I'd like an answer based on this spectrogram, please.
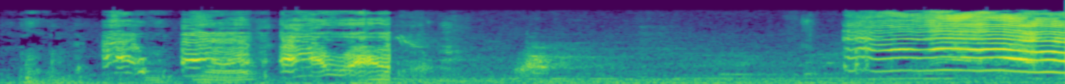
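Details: French Bulldog making squeaky sounds while out walking with its owner: short harmonic squeals in quick bursts, then a longer, louder wavering high whine at the end.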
